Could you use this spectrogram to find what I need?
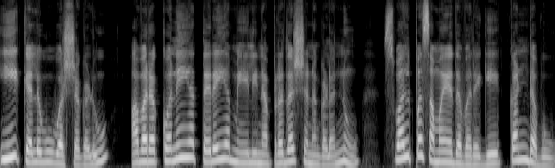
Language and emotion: Kannada, neutral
